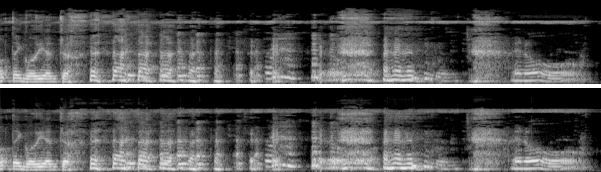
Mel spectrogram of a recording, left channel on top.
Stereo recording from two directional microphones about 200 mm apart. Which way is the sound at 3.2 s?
10° left (ahead or behind).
